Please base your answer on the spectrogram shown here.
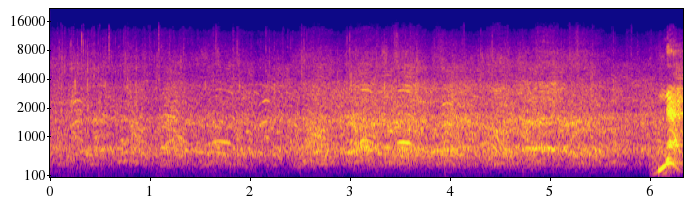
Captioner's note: audience applauds and cheers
